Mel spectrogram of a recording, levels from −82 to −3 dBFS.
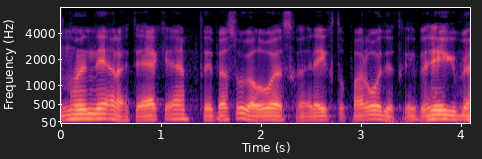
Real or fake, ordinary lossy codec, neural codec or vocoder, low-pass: real; MP3, 48 kbps; none; 7.2 kHz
